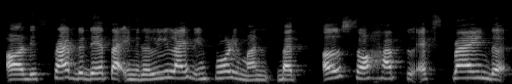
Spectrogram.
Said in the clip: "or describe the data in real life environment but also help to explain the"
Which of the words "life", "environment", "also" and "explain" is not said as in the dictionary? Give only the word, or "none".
environment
